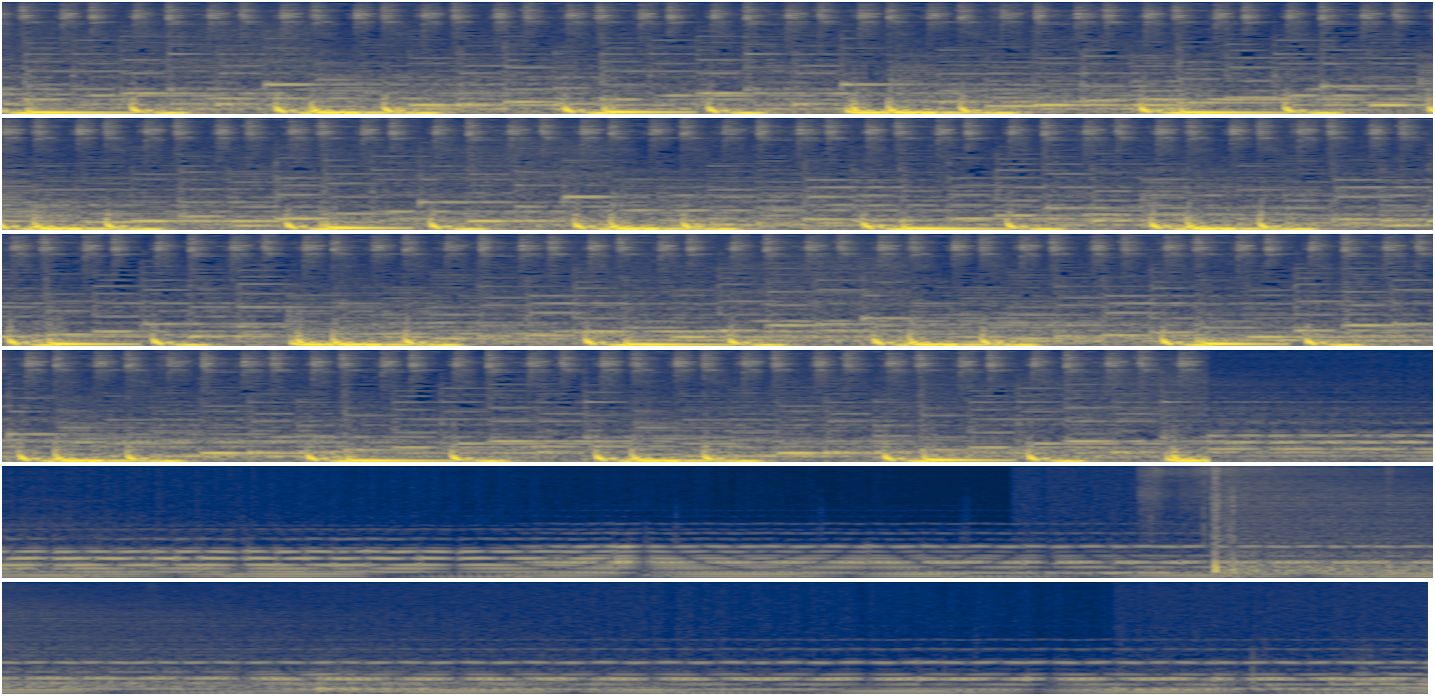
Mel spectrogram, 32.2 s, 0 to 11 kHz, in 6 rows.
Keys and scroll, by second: 0.8 shift+h, 0.9 shift+i, 1.0 shift+p, 1.1 Return, 4.3 F1, 5.3 ctrl+d, 5.4 Escape, 5.7 F1, 5.9 F2, 7.3 1, 7.5 0, 7.6 Return, 8.1 ctrl+z, 8.7 1, 8.8 0, 8.9 Return, 13.1 shift+h, 13.2 shift+i, 13.3 shift+p, 13.4 Return, 14.8 p, 15.6 p, 17.9 F1, 18.8 ctrl+d, 20.3-21.1 typing, 21.3 Return, 24.9 F1, 25.1 F2, 26.4 F1, 26.5 F2, 26.7 F1, 29.0 F1, 29.1 F2.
